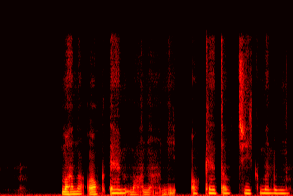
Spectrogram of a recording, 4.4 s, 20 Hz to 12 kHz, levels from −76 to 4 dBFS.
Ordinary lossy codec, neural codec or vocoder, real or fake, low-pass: AAC, 48 kbps; autoencoder, 22.05 kHz, a latent of 192 numbers a frame, VITS, trained on many speakers; fake; 9.9 kHz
